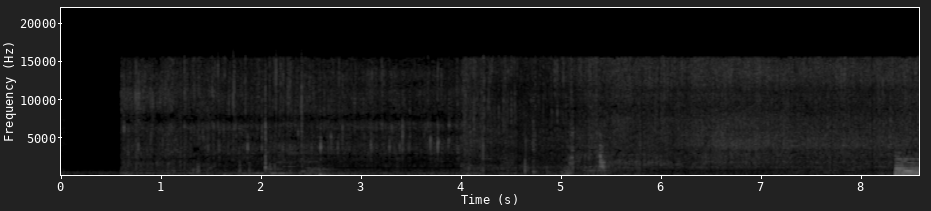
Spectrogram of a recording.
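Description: Potato fry (potatoes with onion, tomato and masala) frying in oil in a pan: a faint, steady sizzle with small pops, starting about half a second in.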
